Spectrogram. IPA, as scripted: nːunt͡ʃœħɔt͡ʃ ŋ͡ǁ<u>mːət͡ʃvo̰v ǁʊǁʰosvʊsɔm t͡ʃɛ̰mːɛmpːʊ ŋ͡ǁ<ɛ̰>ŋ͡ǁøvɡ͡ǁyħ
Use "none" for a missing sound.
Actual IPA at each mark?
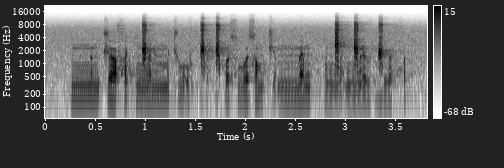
ø, ɛ̰

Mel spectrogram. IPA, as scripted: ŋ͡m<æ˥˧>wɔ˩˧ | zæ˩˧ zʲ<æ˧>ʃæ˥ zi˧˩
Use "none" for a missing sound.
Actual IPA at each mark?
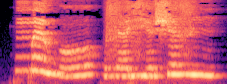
æ˥˧, æ˩˧

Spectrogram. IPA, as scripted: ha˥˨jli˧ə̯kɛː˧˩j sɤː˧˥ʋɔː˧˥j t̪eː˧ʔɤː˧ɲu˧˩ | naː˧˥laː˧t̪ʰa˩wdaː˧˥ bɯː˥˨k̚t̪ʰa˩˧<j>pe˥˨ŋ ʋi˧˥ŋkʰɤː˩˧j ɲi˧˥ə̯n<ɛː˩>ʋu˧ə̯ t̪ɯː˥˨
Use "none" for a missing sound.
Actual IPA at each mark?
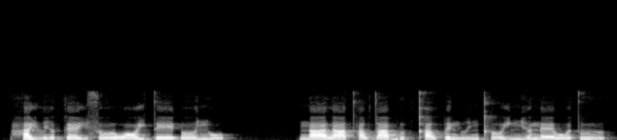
w, ɛː˩˧

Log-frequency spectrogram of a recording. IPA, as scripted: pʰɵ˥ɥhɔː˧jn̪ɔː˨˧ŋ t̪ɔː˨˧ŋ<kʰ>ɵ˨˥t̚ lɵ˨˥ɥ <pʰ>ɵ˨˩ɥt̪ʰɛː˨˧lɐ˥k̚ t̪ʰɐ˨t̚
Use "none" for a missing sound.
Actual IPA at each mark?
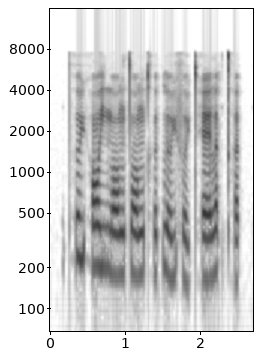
kʰ, f

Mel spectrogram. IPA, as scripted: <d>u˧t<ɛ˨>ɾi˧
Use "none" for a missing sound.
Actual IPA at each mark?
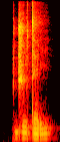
d͡ʒ, ɛ˨

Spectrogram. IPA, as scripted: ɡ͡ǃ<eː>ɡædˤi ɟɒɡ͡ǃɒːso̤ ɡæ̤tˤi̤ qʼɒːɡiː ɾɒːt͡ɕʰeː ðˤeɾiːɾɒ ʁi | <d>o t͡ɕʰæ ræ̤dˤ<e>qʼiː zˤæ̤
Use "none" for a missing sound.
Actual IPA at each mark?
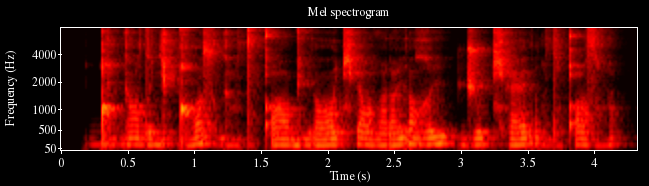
iː, d͡ʒ, e̤

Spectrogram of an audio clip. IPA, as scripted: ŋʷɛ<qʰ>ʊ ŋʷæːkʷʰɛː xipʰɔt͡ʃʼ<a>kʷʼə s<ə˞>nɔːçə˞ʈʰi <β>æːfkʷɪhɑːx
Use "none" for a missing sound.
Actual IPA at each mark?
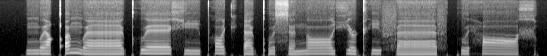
qʼ, æ, ə, f

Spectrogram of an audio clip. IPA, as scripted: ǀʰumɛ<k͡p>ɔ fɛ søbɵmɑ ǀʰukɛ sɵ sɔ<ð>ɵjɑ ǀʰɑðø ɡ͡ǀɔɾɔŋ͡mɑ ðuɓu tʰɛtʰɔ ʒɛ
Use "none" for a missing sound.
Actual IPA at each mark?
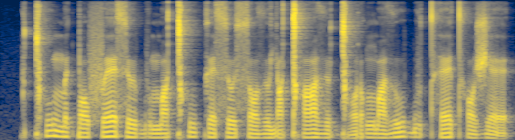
k͡p, ð

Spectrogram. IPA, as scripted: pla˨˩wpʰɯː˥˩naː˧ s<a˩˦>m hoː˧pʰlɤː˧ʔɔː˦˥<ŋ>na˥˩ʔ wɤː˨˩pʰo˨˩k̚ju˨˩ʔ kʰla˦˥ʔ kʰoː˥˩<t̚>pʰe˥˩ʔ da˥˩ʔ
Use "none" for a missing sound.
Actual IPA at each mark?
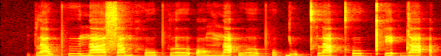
a˧, ŋ, k̚

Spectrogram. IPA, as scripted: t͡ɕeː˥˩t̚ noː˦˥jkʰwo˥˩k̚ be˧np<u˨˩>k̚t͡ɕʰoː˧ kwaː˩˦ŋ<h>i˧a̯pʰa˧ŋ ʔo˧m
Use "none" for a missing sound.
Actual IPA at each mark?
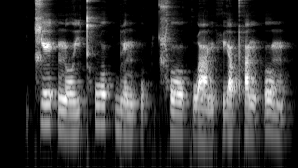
u˨˩, h

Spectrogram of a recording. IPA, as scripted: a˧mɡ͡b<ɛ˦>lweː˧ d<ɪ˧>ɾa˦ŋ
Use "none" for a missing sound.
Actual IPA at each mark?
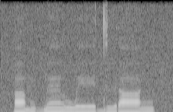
ɛ̃˦, ɨ˧

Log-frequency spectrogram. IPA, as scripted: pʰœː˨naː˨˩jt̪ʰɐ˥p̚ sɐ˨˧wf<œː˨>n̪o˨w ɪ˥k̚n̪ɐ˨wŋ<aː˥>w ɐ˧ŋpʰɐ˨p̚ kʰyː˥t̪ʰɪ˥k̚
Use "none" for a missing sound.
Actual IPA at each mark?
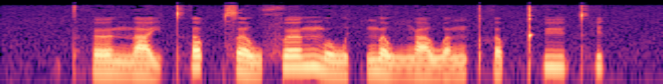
œː˥, aː˨

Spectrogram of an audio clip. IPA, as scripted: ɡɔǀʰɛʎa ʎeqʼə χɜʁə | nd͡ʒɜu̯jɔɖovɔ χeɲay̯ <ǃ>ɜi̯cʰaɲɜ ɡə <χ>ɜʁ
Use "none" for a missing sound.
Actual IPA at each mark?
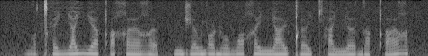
ǃ, qʼ

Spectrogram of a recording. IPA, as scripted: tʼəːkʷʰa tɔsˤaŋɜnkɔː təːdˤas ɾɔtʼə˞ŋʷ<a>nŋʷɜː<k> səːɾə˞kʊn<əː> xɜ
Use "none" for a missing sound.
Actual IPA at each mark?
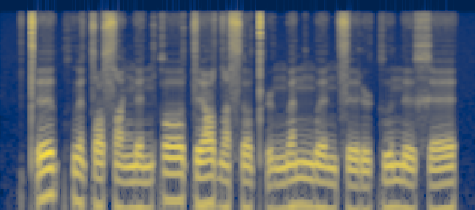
a, ŋ, əː

